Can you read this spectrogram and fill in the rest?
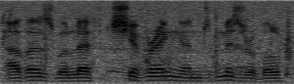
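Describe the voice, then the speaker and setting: A man reading a measured, scripted TV news report in carefully composed phrases. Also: mid-range voice, fairly even intonation, background noise.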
